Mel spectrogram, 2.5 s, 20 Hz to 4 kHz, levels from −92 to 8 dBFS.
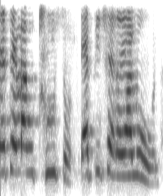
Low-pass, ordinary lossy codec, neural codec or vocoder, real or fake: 3.6 kHz; none; codec, 16 kHz, 2 kbps, X-Codec, HuBERT features, trained on balanced general audio; fake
